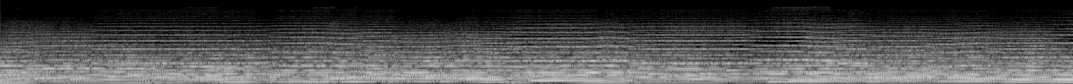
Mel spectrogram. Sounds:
music

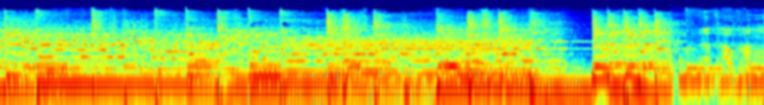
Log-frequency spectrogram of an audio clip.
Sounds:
music
tender music

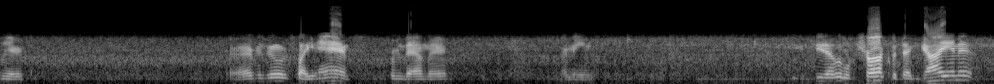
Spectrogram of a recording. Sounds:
speech

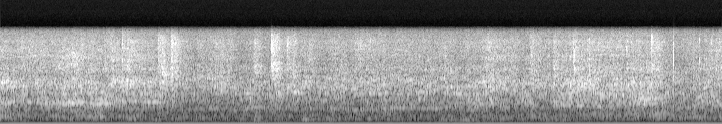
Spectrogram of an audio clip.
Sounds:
car
vehicle

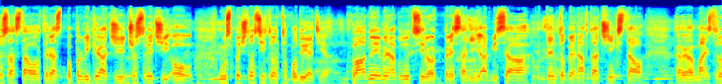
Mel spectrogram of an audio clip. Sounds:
outside, urban or man-made
speech

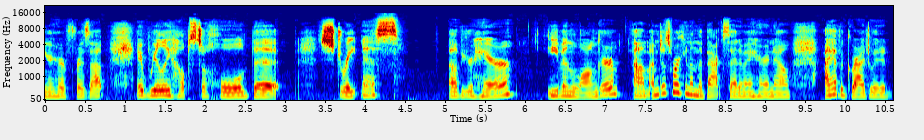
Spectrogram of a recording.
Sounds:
monologue

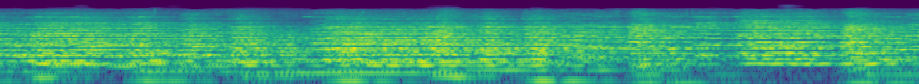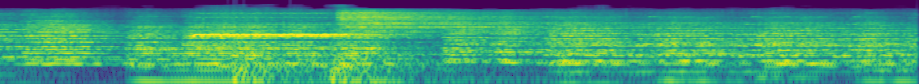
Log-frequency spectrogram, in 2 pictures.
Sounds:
music

